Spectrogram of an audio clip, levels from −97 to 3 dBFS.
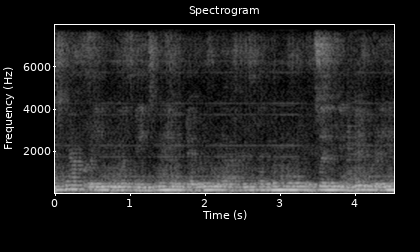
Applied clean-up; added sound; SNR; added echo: neural separator model SepFormer DNS4.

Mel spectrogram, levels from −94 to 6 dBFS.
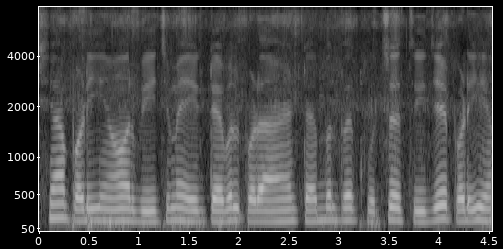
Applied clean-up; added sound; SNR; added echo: none; none; none; none.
